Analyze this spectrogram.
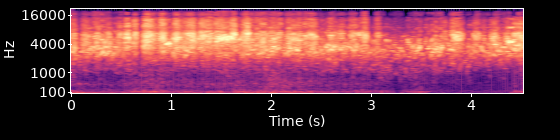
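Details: Budgerigars in an aviary colony, a dense chorus of high, rapid chirps and twitters overlapping continuously, with scattered thin whistled notes rising above the steady chatter.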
